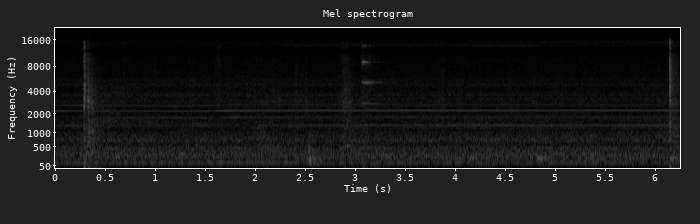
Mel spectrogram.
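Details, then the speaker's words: Elegoo Mars 2 Pro resin 3D printer printing: faint scattered sharp pops every couple of seconds over room hum as layers peel off the FEP sheet; normal layer peel. "oh i can hear it just popping off that fep sheet"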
